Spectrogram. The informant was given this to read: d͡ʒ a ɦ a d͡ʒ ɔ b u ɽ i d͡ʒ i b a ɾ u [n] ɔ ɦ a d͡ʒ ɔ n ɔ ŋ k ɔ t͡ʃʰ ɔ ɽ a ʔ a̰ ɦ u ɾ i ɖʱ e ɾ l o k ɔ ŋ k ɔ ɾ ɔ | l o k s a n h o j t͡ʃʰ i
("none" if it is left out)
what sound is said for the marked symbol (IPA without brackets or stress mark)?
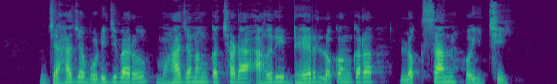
m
